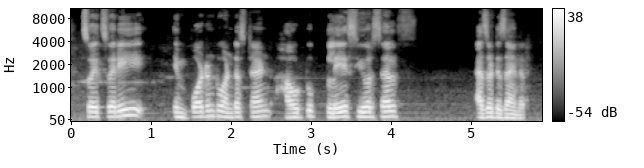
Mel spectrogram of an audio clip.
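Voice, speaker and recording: Dry and close with no echo, the voice has a dark, mellow tone, fairly even intonation and very even loudness, moving at a moderate pace with long, frequent pauses. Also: man, fairly high pitch for a man. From India, Maharashtra. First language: Marathi. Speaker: product designer and design teacher. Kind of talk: podcast interview.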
